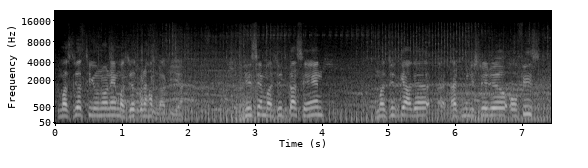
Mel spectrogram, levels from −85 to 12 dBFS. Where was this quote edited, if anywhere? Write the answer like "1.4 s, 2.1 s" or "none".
none

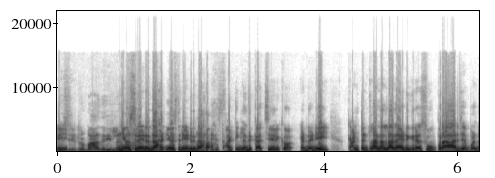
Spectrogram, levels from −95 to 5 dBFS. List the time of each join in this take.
2.4 s

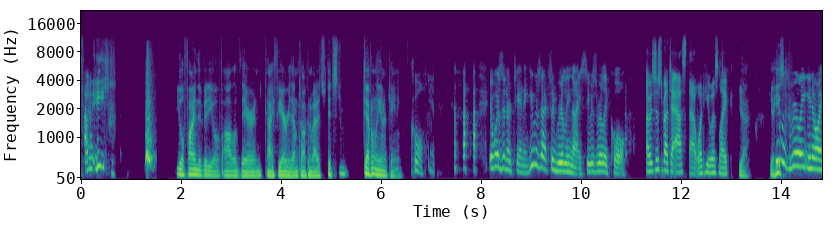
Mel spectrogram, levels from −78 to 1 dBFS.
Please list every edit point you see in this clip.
1.4 s

